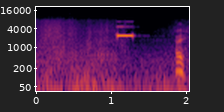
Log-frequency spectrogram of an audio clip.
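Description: A single loud electronic beep, steady in pitch and about a quarter second long, from a hunting dog's beeper collar, over the rustle of walking through dry grass. A short call from a man's voice comes near the end.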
